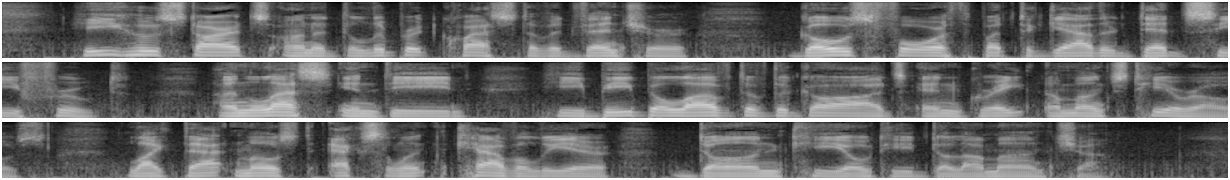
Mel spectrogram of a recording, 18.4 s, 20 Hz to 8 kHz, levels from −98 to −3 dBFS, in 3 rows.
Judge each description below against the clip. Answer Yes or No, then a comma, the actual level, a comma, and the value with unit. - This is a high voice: No, low, 105 Hz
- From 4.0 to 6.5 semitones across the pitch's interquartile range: No, average, 3.3 semitones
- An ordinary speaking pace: No, slow, 125 wpm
